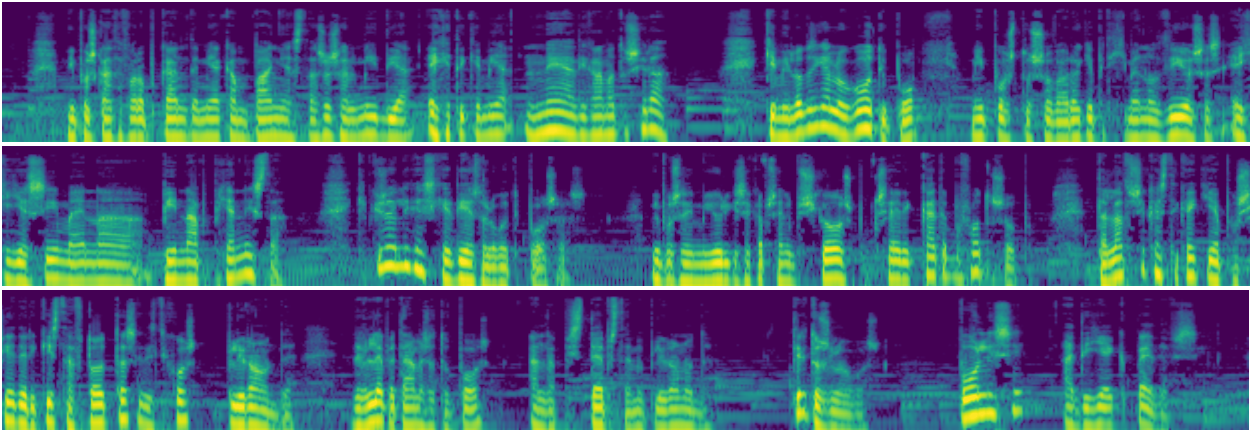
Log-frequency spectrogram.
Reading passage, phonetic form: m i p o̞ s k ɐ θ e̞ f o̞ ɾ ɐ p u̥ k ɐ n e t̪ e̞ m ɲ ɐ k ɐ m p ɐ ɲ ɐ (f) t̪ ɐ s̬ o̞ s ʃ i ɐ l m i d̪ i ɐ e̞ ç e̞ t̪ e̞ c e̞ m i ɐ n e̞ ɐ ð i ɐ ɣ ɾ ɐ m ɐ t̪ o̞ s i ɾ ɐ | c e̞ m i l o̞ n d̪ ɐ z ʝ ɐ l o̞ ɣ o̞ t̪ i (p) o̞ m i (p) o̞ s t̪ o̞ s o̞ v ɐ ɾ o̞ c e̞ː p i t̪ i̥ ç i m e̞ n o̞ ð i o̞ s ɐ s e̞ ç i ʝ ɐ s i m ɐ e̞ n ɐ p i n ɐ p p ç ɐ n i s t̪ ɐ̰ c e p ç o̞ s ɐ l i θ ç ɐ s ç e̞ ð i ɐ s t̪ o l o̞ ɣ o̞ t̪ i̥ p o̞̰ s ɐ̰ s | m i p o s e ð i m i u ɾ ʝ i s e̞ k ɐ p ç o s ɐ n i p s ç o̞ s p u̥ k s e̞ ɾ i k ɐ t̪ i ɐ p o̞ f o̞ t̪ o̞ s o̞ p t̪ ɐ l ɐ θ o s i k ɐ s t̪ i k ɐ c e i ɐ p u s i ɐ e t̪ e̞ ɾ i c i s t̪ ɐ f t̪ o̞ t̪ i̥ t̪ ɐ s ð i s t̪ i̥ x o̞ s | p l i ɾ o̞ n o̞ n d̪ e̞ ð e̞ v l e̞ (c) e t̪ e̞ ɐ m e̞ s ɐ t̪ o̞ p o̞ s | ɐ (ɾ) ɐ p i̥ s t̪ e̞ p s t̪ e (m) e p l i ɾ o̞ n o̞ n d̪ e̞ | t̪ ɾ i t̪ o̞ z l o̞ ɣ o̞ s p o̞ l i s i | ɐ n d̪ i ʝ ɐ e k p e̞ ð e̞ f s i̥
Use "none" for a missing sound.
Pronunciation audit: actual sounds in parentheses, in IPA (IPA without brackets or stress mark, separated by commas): s, p, p, p, l, m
